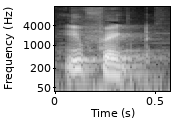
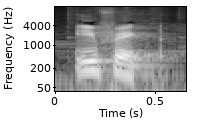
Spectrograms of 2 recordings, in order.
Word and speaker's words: effect: And another one, effect, which begins with the letter E, is pronounced with the sound E. Affect, effect.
